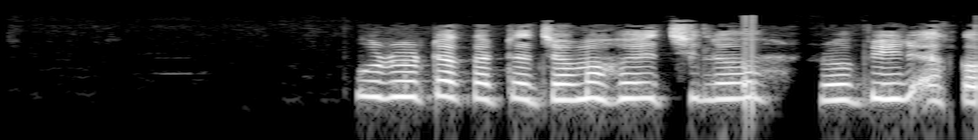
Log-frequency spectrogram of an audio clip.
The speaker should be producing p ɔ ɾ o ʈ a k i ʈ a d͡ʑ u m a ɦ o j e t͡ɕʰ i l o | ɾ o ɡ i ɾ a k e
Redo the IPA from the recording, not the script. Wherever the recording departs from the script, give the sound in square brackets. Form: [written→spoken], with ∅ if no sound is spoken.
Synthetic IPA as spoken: p [ɔ→u] ɾ o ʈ a k [i→a] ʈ a d͡ʑ [u→ɔ] m a ɦ o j e t͡ɕʰ i l o | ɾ o [ɡ→b] i ɾ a k [e→a]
